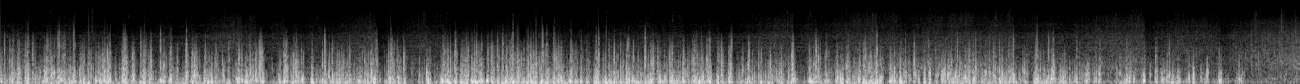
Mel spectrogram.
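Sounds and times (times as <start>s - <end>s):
car rumbling on gravel road: 0.0s - 13.0s
wind buffeting microphone: 0.0s - 13.0s.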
